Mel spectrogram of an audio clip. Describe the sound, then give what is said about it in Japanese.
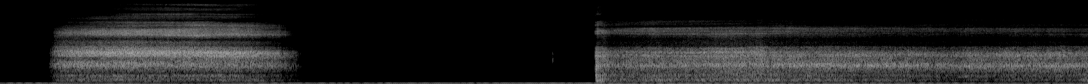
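A slow, deep breath drawn in, heard as a long airy rush lasting a couple of seconds. Near-silence follows, then a sustained, even breathy hiss. “深呼吸をしてみましょう。私に合わせて、ゆっくり息を吸って、”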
